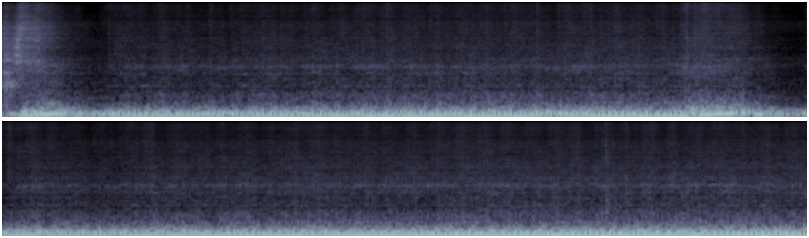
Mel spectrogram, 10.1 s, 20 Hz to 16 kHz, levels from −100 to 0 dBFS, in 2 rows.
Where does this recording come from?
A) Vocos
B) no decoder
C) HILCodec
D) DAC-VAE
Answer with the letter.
D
